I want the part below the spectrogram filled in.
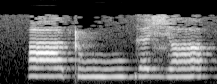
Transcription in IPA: aːʈuːɡɛ ʑɐ

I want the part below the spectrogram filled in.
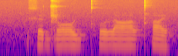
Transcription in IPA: xɛɖ͡ʐɔːʎ kʰolɑːlqʰɛ

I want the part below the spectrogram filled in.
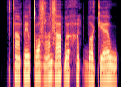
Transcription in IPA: tã˨˩˦pe˩˧˩tʷɯ˩˧˩ zˤã˩˥ za˩˧˩ɓə˩˥ hə̃˨˩˦pɡ͡bʌ˨˩˦kʲɛ˩˧˩w

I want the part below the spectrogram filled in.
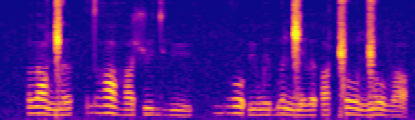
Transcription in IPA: lɒŋ͡ǁə | dʱɒɦɒʃy dʱy | bʱoʔywɪ bəŋ͡ǁeləʔɒ ǁo ŋ͡ǁovɒ

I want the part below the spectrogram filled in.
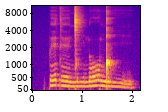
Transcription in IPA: pe deːŋ͡ǀiːnoː ŋ͡ǃiː

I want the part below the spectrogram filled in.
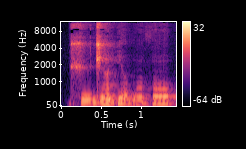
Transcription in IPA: ʃʉd͡ʒã pʲɤbɔ̃ θɔ̃

